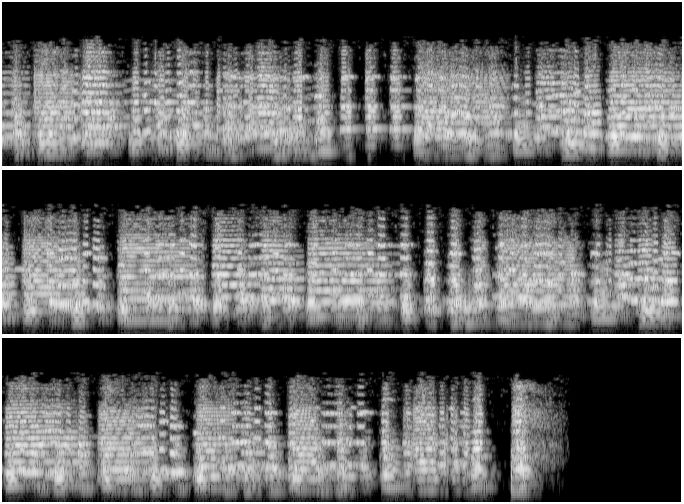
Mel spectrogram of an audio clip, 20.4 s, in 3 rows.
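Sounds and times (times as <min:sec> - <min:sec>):
ragtime music: 0:00.0 - 0:19.2.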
